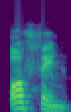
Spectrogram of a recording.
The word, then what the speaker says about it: often: it's words like um often often when you pronounce often you pronounce it as often but when you write it you write often the t is silent so even here The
